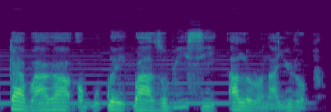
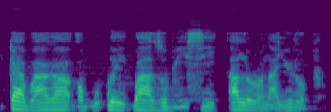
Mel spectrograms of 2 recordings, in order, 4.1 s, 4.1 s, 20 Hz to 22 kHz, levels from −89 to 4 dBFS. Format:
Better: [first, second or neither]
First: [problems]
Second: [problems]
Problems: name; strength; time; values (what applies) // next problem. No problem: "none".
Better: second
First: background sound (Wind instrument, woodwind instrument); 19 dB below the speech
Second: none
